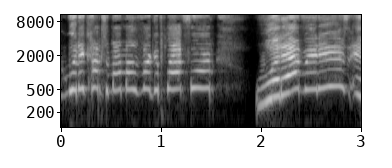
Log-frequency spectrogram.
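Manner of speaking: ordinary delivery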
